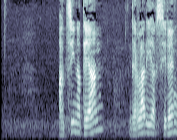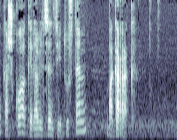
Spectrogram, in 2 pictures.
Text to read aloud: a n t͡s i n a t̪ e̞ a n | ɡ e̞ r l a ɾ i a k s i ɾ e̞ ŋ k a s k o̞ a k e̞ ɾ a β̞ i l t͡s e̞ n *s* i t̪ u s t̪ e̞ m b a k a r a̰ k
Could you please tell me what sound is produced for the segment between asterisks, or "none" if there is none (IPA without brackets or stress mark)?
s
